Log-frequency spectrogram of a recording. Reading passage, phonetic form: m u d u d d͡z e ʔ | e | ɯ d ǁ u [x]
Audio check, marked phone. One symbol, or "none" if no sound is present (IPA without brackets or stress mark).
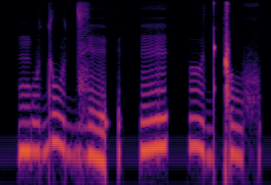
x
